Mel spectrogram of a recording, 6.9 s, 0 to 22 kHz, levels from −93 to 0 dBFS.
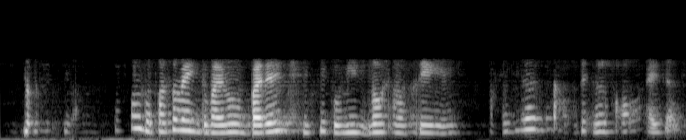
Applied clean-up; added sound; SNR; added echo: neural mask model DeepFilterNet 3.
